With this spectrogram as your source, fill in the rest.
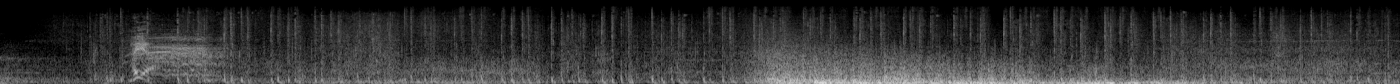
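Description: A horse gallops with rapid hoofbeats.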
